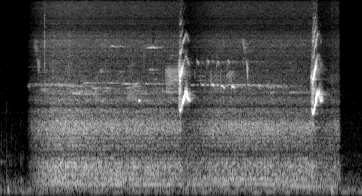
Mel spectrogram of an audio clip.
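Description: House Sparrow giving two short, chirpy call notes about two seconds apart, each a quick high chirp over a steady hiss of background noise.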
